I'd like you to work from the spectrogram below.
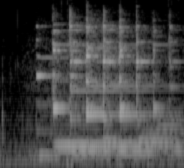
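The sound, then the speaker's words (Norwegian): A phone alarm clock ringtone plays a bright, repeating electronic melody, its notes pulsing in a steady rhythm of about six beats after a brief quiet start, clear with no voices. “Vent, Dem er min vent, vekkerklokke. Nå må jeg stå opp.”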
